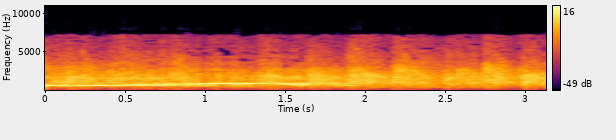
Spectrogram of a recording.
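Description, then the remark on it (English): A group of people at an Alcoholics Anonymous home group meeting in North Carolina clapping together in a steady, dense burst of applause that holds at an even loudness for a few seconds, with a faint whistle-like tone rising briefly early on. “And my home group's here. We clap.”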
